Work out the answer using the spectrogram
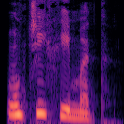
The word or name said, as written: ऊँचा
